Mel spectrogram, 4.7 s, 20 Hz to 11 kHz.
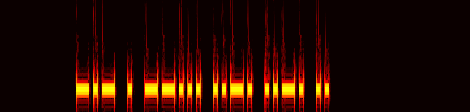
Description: Morse code, heard as a keyed tone, about 28 wpm, 700 Hz. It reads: KE7FFI
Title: USA Call Signs - 6 Characters - 28wpm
